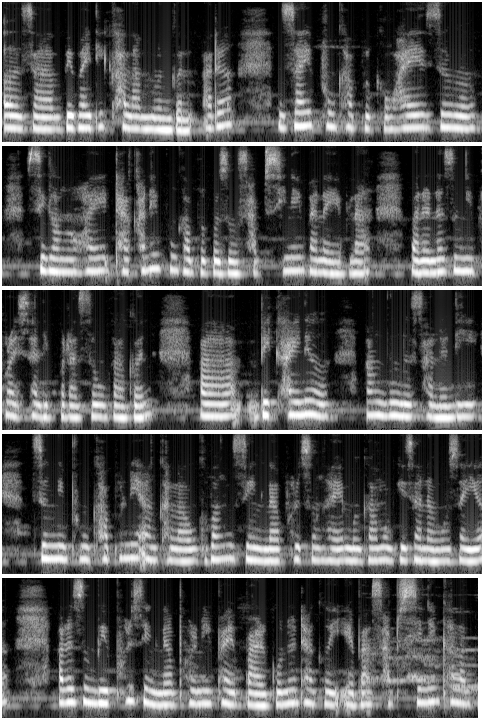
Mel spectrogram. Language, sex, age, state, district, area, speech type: Bodo, female, 18-30, Assam, Chirang, rural, spontaneous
